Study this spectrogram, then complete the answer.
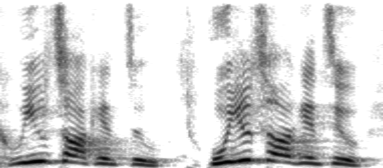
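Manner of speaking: loud, high confrontational imitation of a drunk friend; Karina Correa. Imitating drunk friend pushing her, loud challenge. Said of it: "every time I would imitate her".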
